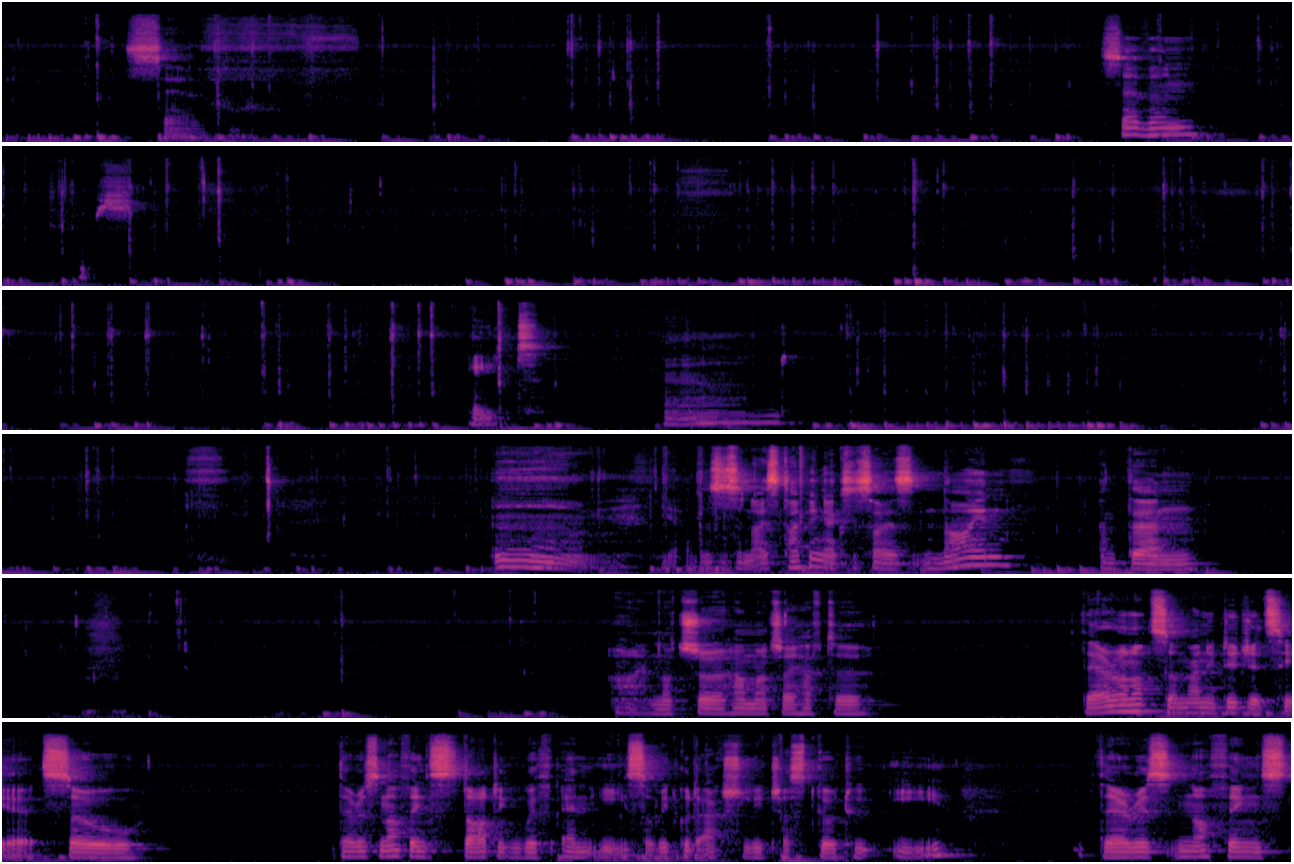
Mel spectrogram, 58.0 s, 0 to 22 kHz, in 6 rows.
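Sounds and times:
typing on computer keyboard: 0:00.0 - 0:08.2, 0:09.1 - 0:12.0, 0:13.2 - 0:23.6, 0:25.0 - 0:28.0, 0:28.7 - 0:35.8, 0:36.8 - 0:38.2, 0:41.0 - 0:41.5, 0:42.1 - 0:42.8.

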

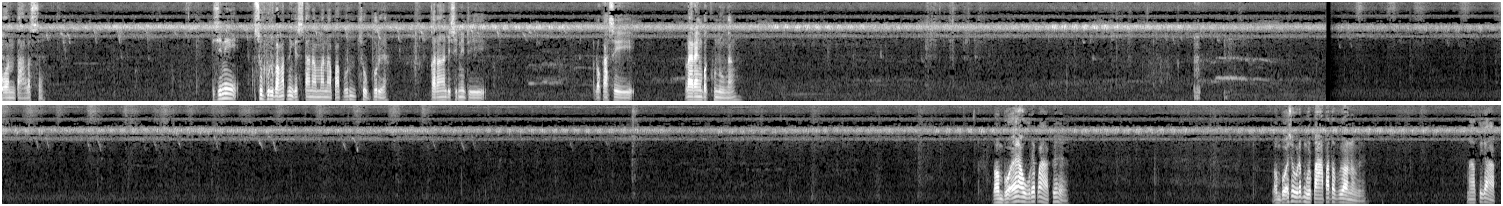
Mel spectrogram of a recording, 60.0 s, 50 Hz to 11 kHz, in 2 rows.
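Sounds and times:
distant rooster crowing: 0:00.0 - 0:02.8, 0:09.3 - 0:14.9, 0:21.3 - 0:26.5
high-pitched insect chorus: 0:00.0 - 0:59.9.

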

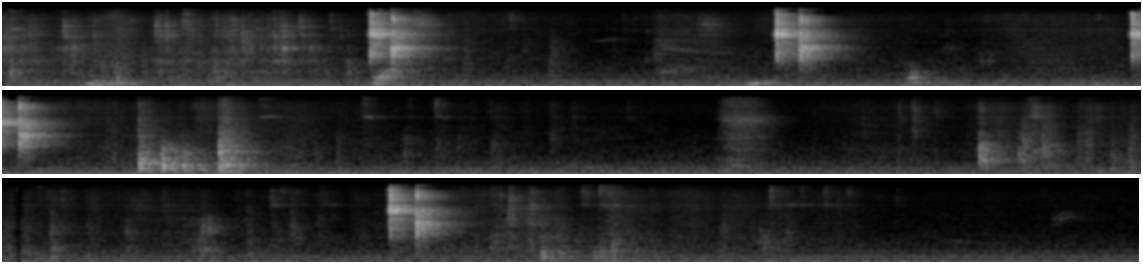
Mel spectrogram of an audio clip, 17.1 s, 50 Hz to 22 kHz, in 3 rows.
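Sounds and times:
training clicker clicks: 0:03.8 - 0:04.2, 0:05.6 - 0:06.0.

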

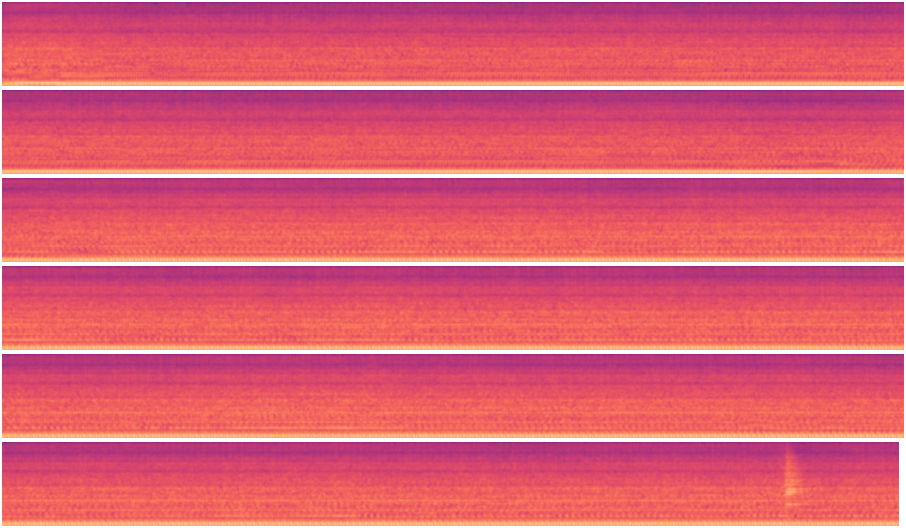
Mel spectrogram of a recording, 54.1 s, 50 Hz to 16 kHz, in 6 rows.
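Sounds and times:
motorcycle engine idling: 0:00.0 - 0:54.0.

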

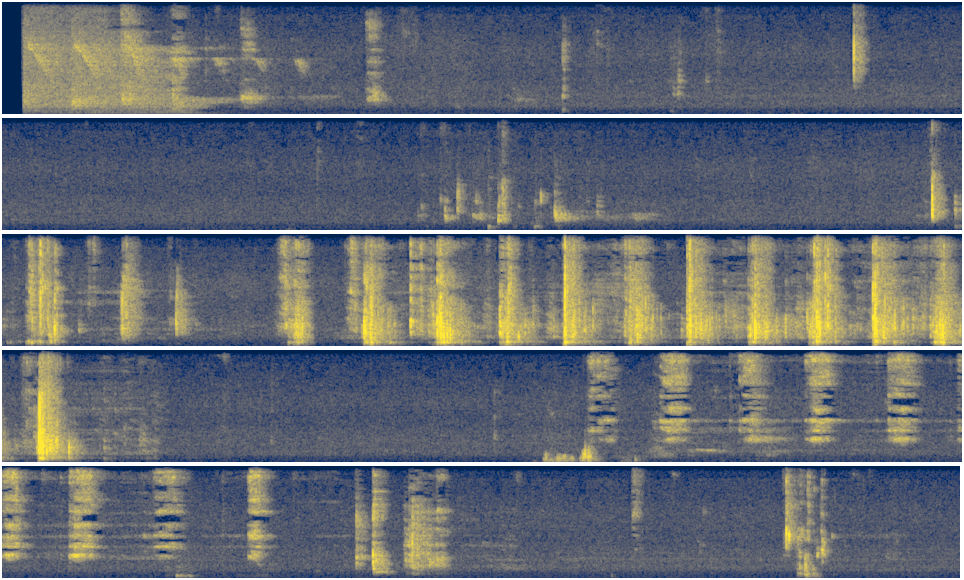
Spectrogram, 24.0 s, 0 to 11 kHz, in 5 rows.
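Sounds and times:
hands mixing wet meat: 0:11.0 - 0:14.9.

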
